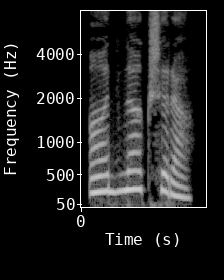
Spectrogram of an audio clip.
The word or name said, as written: ಆಜ್ಞಾಕ್ಷರ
